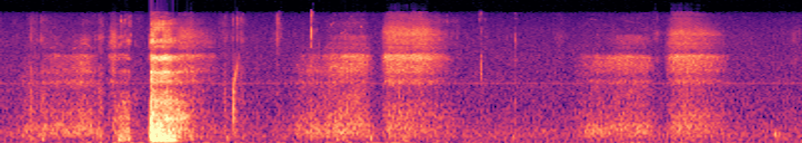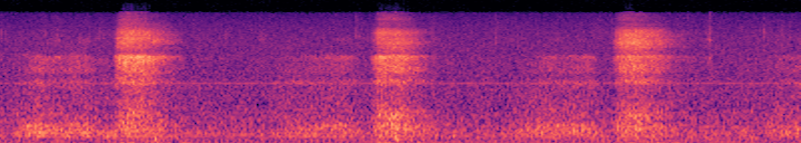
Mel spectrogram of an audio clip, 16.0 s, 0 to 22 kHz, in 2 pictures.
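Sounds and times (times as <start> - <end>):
person breathing slowly: 0.2 - 2.2, 2.8 - 4.6, 5.7 - 7.4, 8.1 - 9.9, 10.7 - 12.5, 13.1 - 15.0, 15.6 - 16.0.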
